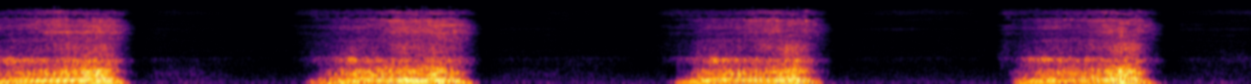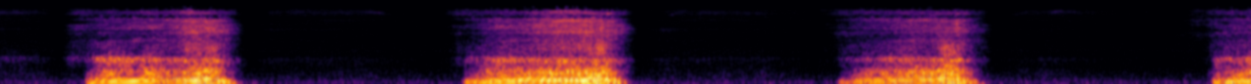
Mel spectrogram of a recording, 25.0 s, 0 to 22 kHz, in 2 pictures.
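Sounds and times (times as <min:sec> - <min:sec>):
man snoring: 0:00.0 - 0:01.4, 0:03.0 - 0:04.8, 0:06.6 - 0:08.4, 0:10.0 - 0:11.7, 0:13.2 - 0:15.0, 0:17.0 - 0:18.9, 0:20.8 - 0:22.5, 0:24.4 - 0:25.0.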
